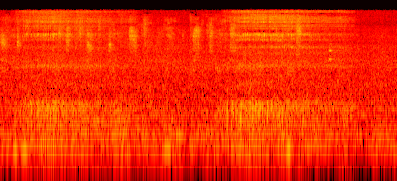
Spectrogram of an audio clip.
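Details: Continuous low, rough fluttering sleep breathing without clearly separated breaths; snoring.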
